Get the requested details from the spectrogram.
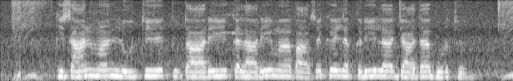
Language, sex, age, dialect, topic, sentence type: Chhattisgarhi, male, 18-24, Central, agriculture, statement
